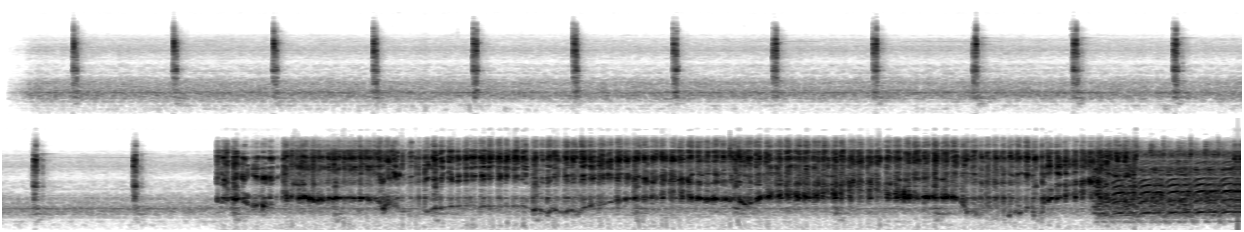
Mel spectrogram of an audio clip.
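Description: A clock ticking once a second over a faint hum. Then, about halfway through, loud teeth-brushing with a toothbrush scrubbing back and forth. Near the end a mobile phone ringtone comes in.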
